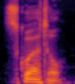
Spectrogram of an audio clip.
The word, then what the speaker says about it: Squirtle: you do Squirtle Squirtle how do you actually say it Squirtle you see how I pronounced all the letters in the word you didn't really pronounce it you just gave it a little extra oomph Squirtle hey man have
